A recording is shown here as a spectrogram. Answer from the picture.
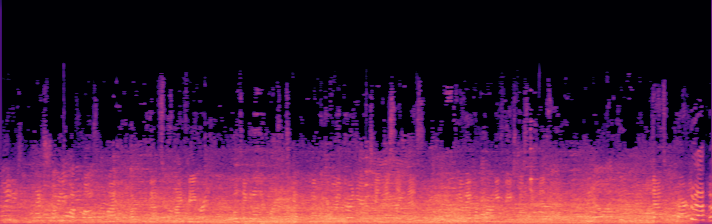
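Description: Restaurant dining-room chatter: many voices talking over one another at a steady level.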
